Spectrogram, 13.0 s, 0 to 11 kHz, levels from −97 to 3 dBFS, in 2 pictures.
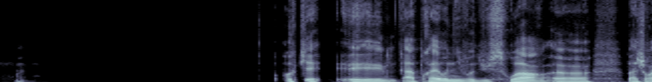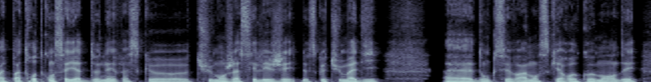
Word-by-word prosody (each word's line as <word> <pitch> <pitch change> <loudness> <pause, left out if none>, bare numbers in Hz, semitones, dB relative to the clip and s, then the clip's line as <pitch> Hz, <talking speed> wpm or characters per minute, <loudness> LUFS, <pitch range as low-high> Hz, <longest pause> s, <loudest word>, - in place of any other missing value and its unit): Ouais. - - -18 2.6
O 110 - -4
OK 105 -2 -3 0.3
et 95 0 +2 0.2
après 95 - +2
au 155 -1 +7
niveau 95 -7 +1
du 90 +1 -6
soir, 130 - +4
heu, 90 -1 +1 0.4
bah, 85 - -1
j'aurais 85 +1 +1
pas 125 +8 0
trop 150 - +2
de - - -12
conseils 110 -4 +2
à 100 - +2
te - - -10
donner, 95 +9 0
parce 110 -10 -5
que, - - -5 0.3
heu, 80 - -8
tu 90 - -6
manges 100 +2 +2
assez 95 0 0
léger 95 - +1
de 85 - -5
ce 85 - -8
que - - -1
tu 95 0 -5
m'as 85 -2 +4
dit. 115 +10 -4 0.7
Heu, 85 0 +2
donc 95 +3 -3
c'est 90 - -1
vraiment 85 +3 +1
ce 95 - -4
qui - - -1
est - - +3
recommandé. 85 +4 0
95 Hz, 185 wpm, -26 LUFS, 90-105 Hz, 2.6 s, au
